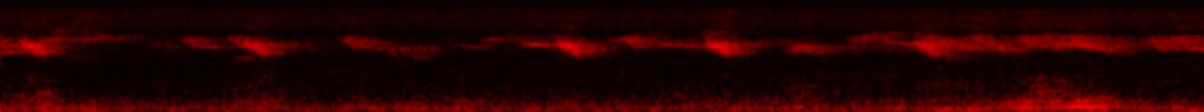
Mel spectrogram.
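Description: Faint bird chirping: short, high, falling chirps, one or two a second, over near silence.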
